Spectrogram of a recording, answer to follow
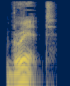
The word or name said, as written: brit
